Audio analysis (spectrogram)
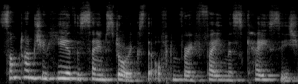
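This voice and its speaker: Clear background noise can be heard. The speaker's pitch moves in an ordinary way. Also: woman. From London. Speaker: art teacher and YouTuber. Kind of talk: casual chat to camera.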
